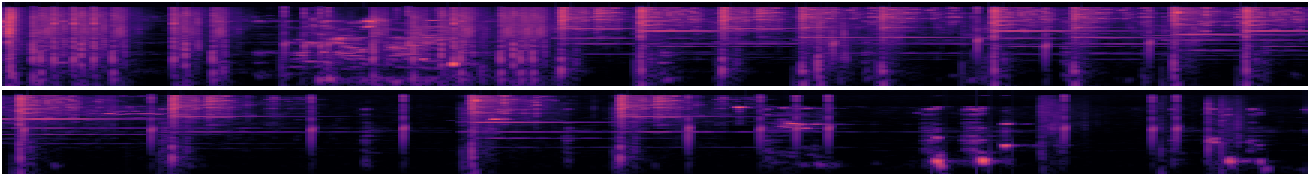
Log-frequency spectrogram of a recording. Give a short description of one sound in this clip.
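Blocks of stone break with quick, sharp cracks under a pickaxe.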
